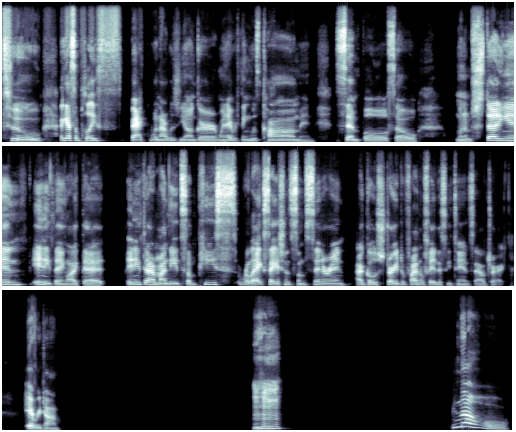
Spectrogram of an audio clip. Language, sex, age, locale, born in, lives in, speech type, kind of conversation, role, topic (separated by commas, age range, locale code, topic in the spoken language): English, female, 35-39, en-US, United States, United States, conversation, unstructured, none, Which movie, game, or TV soundtracks do you loop for focus or relaxation, and why?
